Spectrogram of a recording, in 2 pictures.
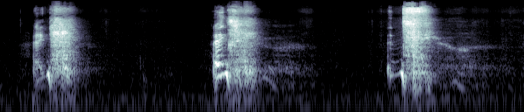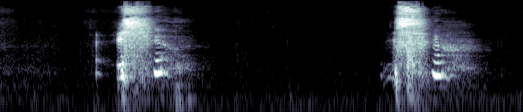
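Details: Female: five sneezes in a row over about ten seconds, several partly stifled, forming a nonstop rapid sneezing fit.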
